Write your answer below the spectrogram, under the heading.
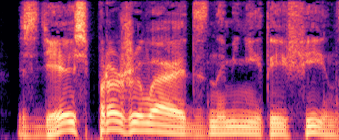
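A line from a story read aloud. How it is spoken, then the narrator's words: Booming question. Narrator (Russian): спросил Кухулин громовым голосом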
